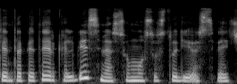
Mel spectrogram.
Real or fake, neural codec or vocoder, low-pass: fake; codec, 44.1 kHz, 7.8 kbps, DAC; 14.4 kHz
